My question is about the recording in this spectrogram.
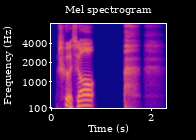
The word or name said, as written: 撤销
